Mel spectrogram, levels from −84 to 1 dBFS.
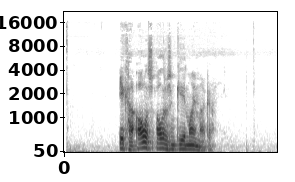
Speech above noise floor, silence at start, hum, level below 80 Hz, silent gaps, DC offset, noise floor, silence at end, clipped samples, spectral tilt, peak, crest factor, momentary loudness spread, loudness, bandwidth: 39 dB; 0.05 s; none; -52 dBFS; none; under 0.1%; -57 dBFS; 1.3 s; under 0.1%; -7 dB/octave; -2 dBFS; 18 dB; 14 LU; -19 LUFS; 16.5 kHz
